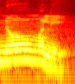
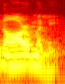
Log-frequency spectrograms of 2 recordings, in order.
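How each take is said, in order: First: "normally" with a long "no" and no r; correct pronunciation. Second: "normally" with an open "nar" and sounded r; common mispronunciation. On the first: Teacher models the word for learners, correct pronunciation. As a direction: say "normally" as "NAW-muh-lee". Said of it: "So normally". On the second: Teacher mimics what learners say, mispronunciation. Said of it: "আমরা বলি". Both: Shown as a demonstration.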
